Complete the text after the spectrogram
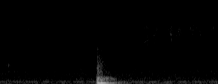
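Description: A shoe is lifted off a table with a knock.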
